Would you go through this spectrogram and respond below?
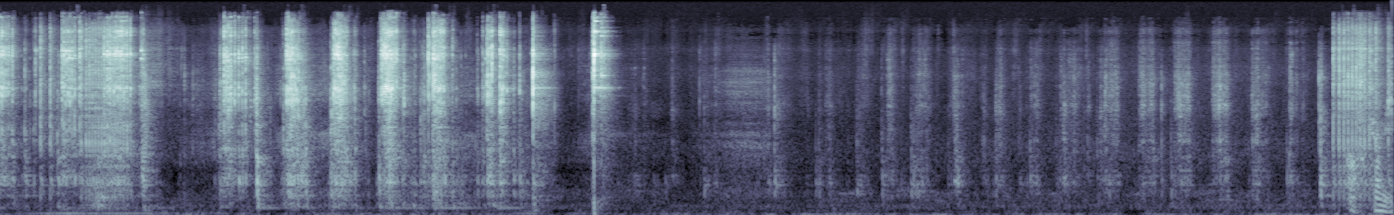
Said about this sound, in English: in goes your crank puller, like that. Wind that in, and then that will wind your crank out.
